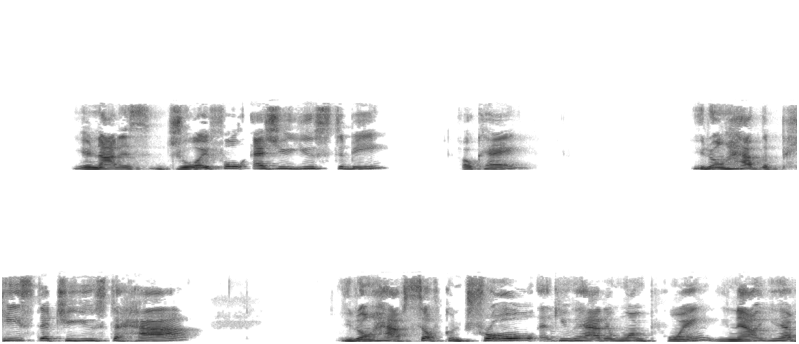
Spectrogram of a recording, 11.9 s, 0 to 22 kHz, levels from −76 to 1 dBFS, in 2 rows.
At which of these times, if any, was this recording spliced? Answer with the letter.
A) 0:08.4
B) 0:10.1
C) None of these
B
